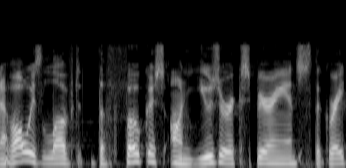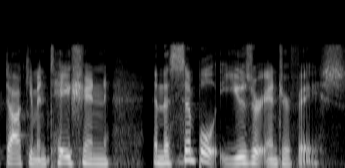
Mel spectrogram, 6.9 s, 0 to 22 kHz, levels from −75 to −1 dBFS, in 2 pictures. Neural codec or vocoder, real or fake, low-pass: none; real; 7.2 kHz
